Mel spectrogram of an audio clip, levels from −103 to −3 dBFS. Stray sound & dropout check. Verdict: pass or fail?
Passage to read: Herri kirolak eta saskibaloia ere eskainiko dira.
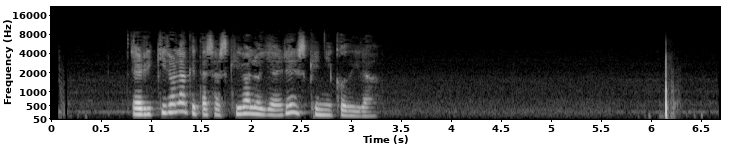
pass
